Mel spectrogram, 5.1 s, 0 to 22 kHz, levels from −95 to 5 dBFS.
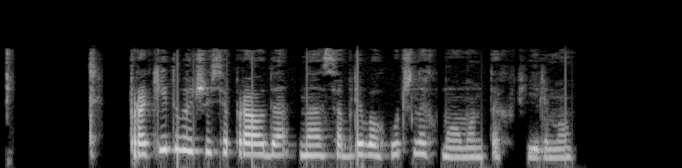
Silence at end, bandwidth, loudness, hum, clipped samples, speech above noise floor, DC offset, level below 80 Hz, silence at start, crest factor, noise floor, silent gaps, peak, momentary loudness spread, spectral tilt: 0.8 s; 8 kHz; -22 LUFS; none; under 0.1%; over 69 dB; under 0.1%; -58 dBFS; 0.05 s; 22 dB; under -90 dBFS; 0.13-0.66 s, 0.79-0.97 s; 0 dBFS; 16 LU; -5.5 dB/octave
